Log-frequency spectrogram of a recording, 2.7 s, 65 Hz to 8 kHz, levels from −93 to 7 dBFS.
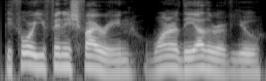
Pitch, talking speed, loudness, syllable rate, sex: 125 Hz, 225 wpm, -18 LUFS, 6.5 syllables/s, male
